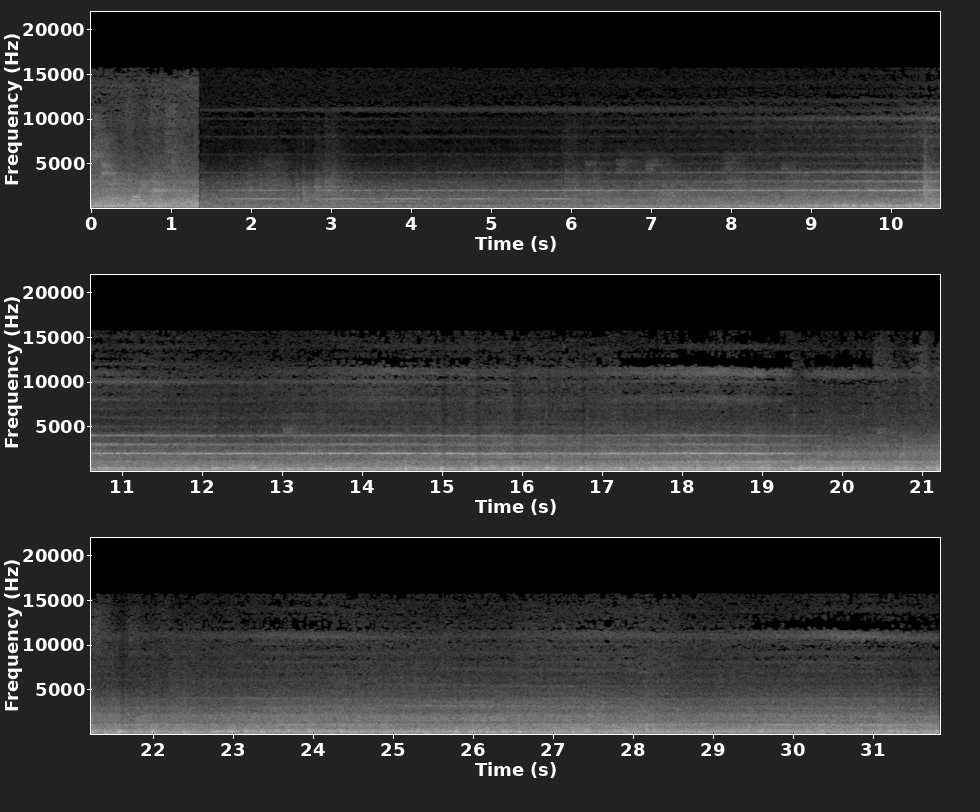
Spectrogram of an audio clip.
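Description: A green Great Western Railway passenger train running close past a platform. A steady high-pitched whine lasts until about two-thirds of the way through, and the rumble of the coaches rolling by grows louder from about a third of the way in and holds to the end. A louder train sound in the first second or so cuts off abruptly.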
